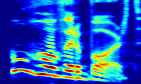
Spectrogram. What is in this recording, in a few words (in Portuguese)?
um hoverboard, Portuguese (European)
